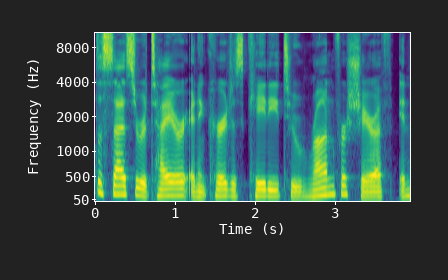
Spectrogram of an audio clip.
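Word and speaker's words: Cady: It's just pronounced Katie.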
